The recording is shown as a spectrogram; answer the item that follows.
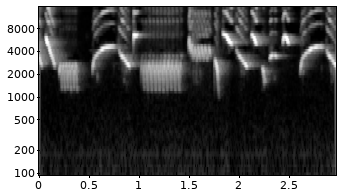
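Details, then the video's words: Canary 'isian' song used to tutor other birds; arched whistled sweeps alternate with two buzzy rolled notes, one short and one lasting about half a second, in a lively, quick sequence. "kenari isian mewah‼️sangat cocok untuk masteran burung abda"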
